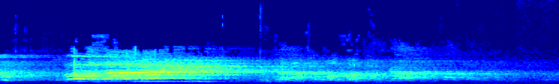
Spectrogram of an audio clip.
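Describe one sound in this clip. Men shout loudly across a large echoing hall.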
